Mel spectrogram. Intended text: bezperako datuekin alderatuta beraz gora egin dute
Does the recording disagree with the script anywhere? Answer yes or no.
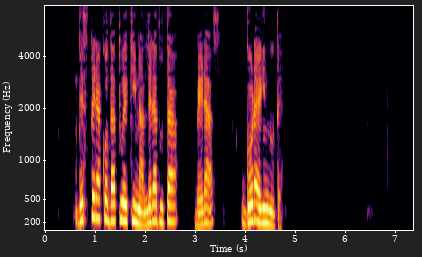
no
